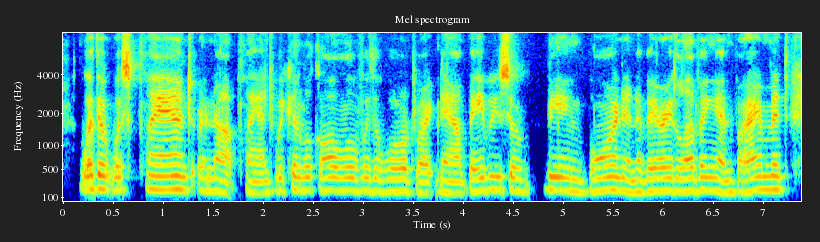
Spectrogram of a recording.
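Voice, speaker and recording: At a moderate pace, a woman speaks in a fairly low pitch with a dark, mellow tone and monotone, flat intonation. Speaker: breathwork teacher. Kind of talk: guided meditation. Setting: video call. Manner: soft-spoken.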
